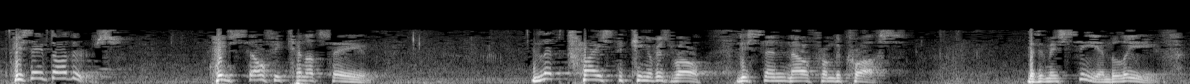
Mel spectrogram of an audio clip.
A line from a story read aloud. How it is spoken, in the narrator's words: the chief priests, mocking, said among themselves with the scribes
